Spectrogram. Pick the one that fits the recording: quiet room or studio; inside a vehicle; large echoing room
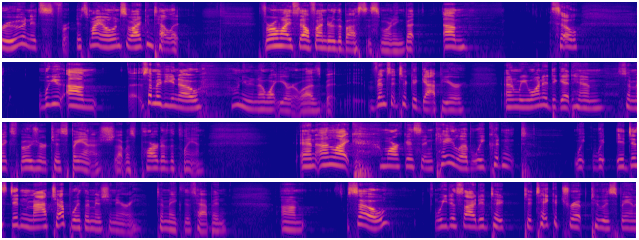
large echoing room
